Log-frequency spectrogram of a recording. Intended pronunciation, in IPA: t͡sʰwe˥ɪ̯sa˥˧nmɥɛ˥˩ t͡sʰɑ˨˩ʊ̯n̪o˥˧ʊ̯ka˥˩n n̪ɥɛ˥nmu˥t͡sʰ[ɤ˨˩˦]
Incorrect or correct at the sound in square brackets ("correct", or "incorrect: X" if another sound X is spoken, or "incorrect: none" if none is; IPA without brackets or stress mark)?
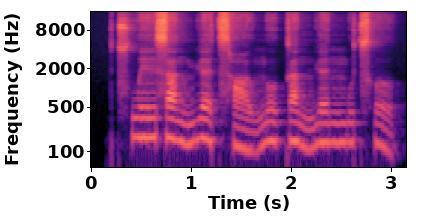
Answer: incorrect: ɤ˥˩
